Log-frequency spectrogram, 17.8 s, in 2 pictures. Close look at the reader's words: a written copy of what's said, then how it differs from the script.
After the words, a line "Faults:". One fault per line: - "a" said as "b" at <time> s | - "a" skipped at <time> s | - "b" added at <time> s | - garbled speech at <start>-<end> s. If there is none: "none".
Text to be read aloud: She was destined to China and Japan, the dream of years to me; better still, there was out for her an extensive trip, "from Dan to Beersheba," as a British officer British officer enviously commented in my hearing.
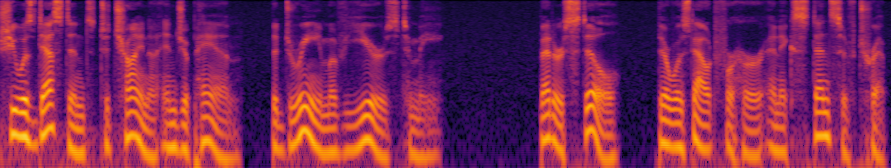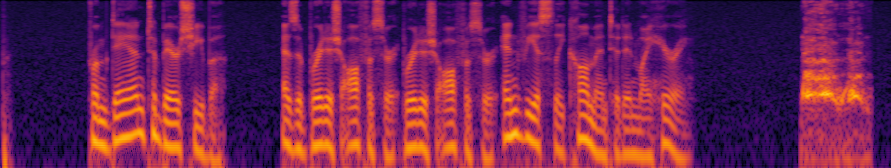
She was destined to China and Japan, the dream of years to me; better still, there was out for her an extensive trip, "from Dan to Beersheba," as a British officer British officer enviously commented in my hearing.
Faults:
none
